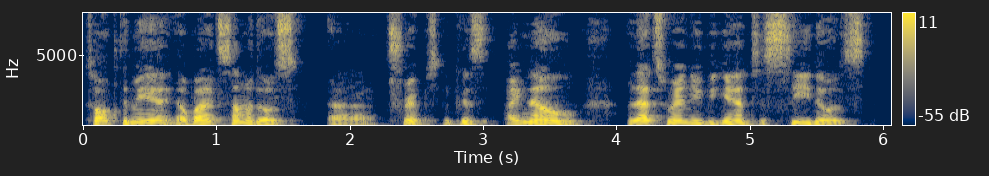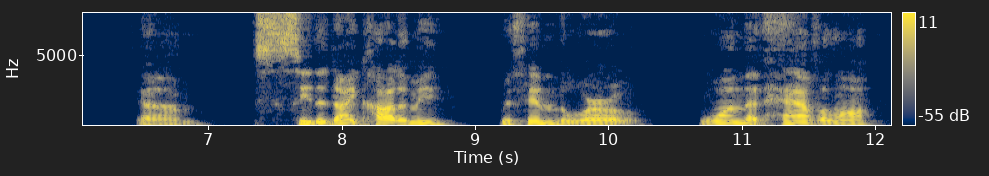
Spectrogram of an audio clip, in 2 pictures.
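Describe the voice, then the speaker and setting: A man's voice: mid-range voice, a little slow. A man from Guyana hosting an interview, talking in a thoughtful, meandering way with many fillers. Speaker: interview host. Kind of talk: casual interview conversation.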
